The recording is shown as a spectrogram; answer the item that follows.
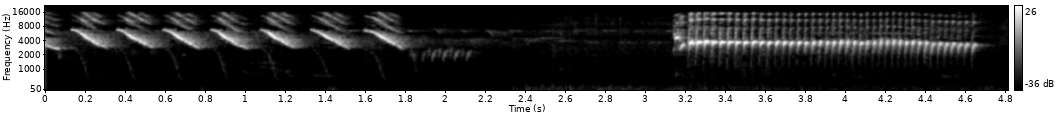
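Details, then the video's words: Female canary calling to prepare and stimulate a male after moulting: a rapid series of descending high whistled notes, a brief buzzy trill, then a long, even, high rattling roll. "نداء انثى الكناري لتجهيز وتحفيز ذكر الكناري بعد غيار الريش"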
